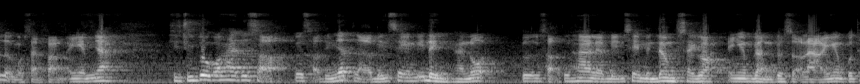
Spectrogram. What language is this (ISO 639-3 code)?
vie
